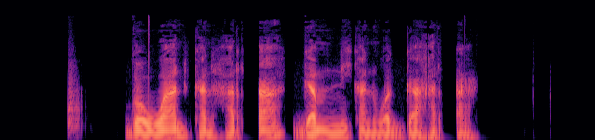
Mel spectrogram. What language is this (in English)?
Oromo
